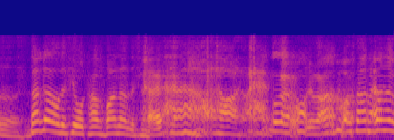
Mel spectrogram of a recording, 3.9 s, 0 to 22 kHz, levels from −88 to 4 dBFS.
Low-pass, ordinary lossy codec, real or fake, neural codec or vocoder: none; none; fake; codec, 16 kHz, 1 kbps, FunCodec, trained on LibriTTS, 50 frames a second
